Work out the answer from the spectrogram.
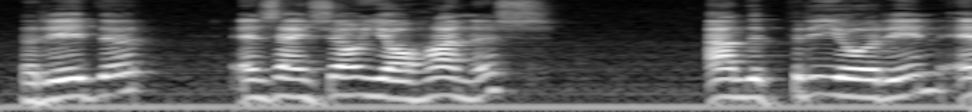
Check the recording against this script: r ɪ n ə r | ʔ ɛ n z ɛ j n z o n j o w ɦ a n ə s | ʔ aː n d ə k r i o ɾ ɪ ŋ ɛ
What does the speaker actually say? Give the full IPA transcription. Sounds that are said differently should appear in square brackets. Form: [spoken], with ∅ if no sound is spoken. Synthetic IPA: r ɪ [d] ə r | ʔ ɛ n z ɛ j n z o n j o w ɦ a n ə s | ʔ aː n d ə [p] r i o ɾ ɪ [n] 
